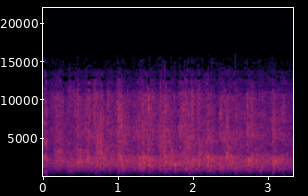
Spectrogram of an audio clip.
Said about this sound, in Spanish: Denle el fuerte aplauso al Señor.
